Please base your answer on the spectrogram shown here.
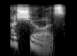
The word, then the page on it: hachures: Indian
